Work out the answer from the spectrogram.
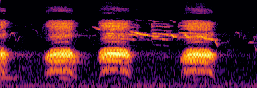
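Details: Three loud, harsh, slightly drawn-out caws from a house crow, clear and close, with little else heard.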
